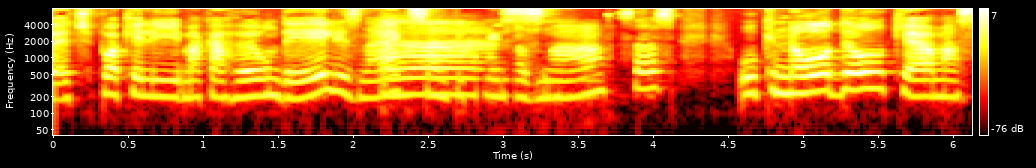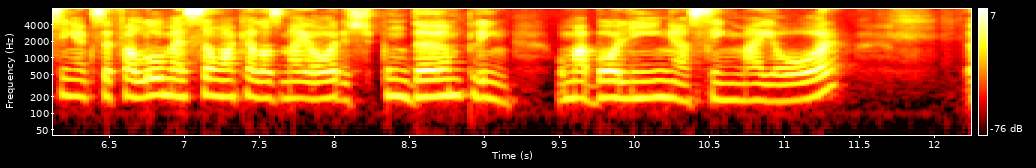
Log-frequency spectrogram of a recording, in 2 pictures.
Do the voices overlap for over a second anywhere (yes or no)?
yes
